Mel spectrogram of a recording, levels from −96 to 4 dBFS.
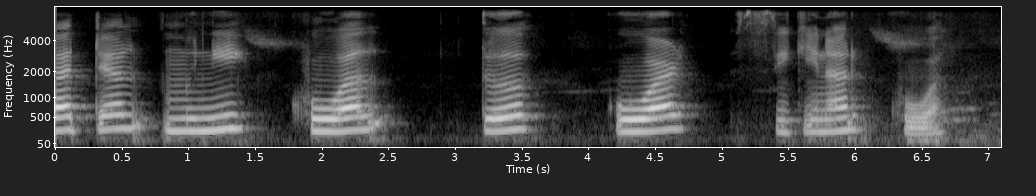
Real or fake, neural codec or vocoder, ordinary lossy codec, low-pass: real; none; none; 7.2 kHz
